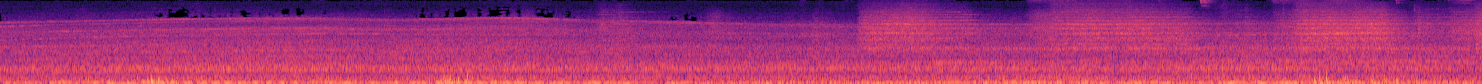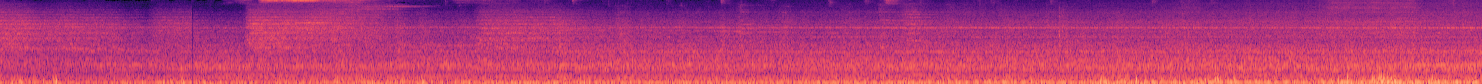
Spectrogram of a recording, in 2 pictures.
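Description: Union Pacific diesel locomotives, three units, running slowly as they approach, their engines a low steady rumble that grows louder near the end. High metallic squeals from the running gear on the rails come and go through the middle.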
